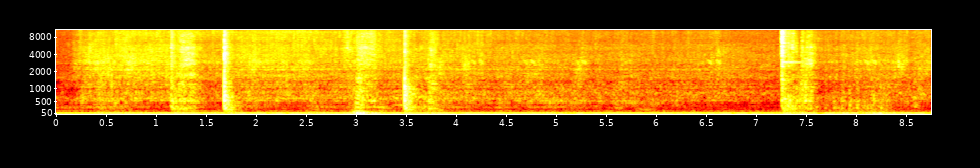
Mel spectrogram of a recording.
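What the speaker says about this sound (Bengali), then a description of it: "এখন এটা ভালো করে নেড়েচেড়ে কষতে হবে। 4 থেকে 5 মিনিট কষতে হবে।" Spice masala being stirred and fried in a pan for an egg dish, with a quiet, steady sizzle and a few sharp spoon knocks against the pan spread through the clip.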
